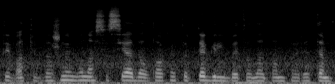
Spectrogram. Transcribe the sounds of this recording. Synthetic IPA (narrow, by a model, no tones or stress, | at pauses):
t̪ɐɪʋɐt̪ɐɪd̪ɐʒnɐɪbuːnɐsʊsʲijɛdʲeːlˠt̪oːkɐt̪ɪɾt̪ʲiɛɡɾʲiːbɐɪt̪ɐd̪ɐt̪ɐmpɐɾʲɪt̪ʲɪm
